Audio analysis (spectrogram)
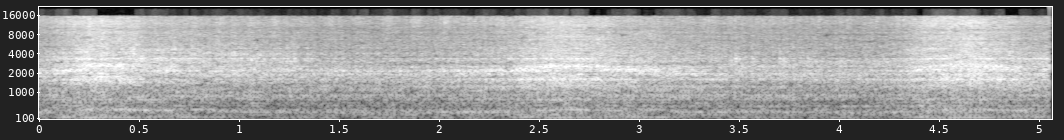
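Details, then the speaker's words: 2013 Toyota Alphard, 2AZ-FE engine: harsh gravelly roar from the oil pan area swelling and easing with revs; balancer shaft found disintegrated and replaced. "untuk kerjaan kali ini kita lagi mau perbaikan ya trouble suara mesin kasar jadi gejala suara mesin kasarnya seperti di awal tadi"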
